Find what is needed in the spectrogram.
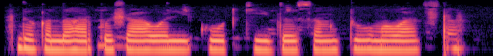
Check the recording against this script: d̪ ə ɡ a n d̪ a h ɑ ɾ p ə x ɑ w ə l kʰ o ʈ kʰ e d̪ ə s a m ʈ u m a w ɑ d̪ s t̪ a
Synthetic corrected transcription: d̪ ə k a n d̪ a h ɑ ɾ p ə ʃ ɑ w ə l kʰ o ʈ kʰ e d̪ ə s a m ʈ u m a w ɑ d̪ ʃ t̪ a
